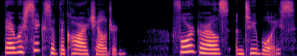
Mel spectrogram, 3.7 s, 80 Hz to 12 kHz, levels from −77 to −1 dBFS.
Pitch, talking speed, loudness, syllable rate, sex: 260 Hz, 180 wpm, -17 LUFS, 4.9 syllables/s, female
